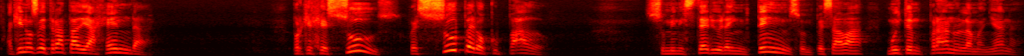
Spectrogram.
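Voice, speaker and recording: A man's voice: a little high, expressive, a little slow. A man preaching a sermon as pastor, firing rhetorical questions and acting out imagined excuses. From Colombia.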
